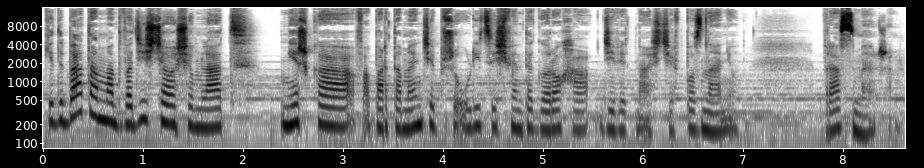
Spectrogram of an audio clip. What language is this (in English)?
Polish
